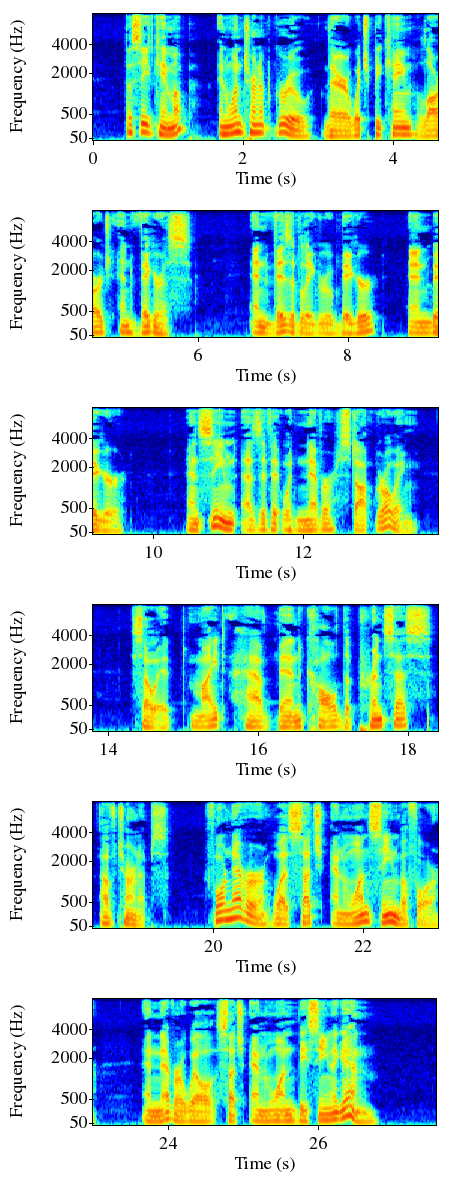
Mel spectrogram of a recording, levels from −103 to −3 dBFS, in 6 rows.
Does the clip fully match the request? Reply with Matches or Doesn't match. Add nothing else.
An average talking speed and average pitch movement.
Doesn't match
